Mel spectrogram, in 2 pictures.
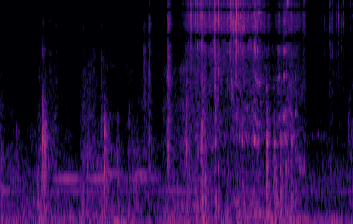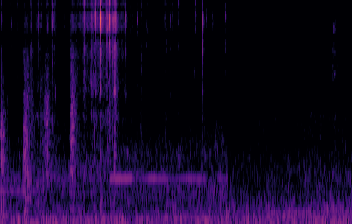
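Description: Rustling and crinkling of an artificial pine wreath being grabbed and handled, with scattered light clicks. There is a longer burst of rustling a few seconds in and a sharper one near seven seconds.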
